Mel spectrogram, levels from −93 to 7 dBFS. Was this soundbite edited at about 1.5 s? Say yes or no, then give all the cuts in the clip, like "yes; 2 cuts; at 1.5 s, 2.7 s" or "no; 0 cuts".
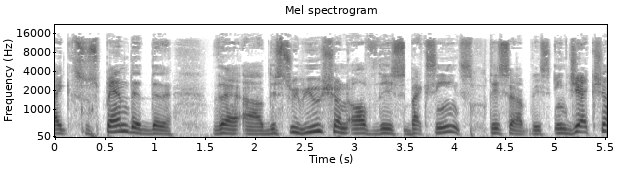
no; 1 cut; at 3.5 s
